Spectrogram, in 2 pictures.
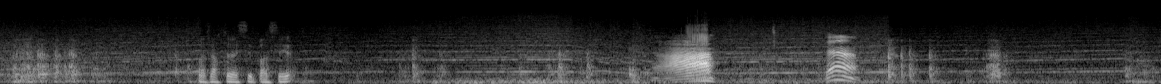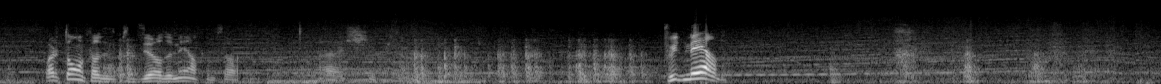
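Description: A racing car engine whines at high revs, rising and dropping in pitch with gear changes.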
